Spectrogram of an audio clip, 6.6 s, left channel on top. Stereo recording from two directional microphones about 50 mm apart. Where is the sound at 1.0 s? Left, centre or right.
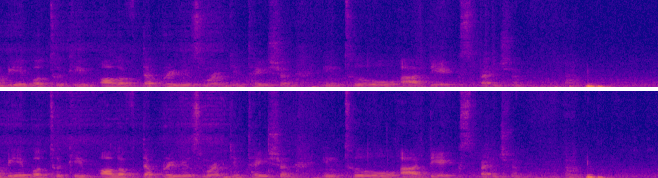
Right.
